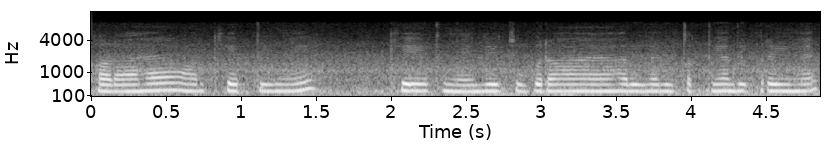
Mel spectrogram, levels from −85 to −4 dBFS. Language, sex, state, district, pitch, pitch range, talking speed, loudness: Hindi, female, Punjab, Pathankot, 225 Hz, 220-230 Hz, 210 wpm, -15 LUFS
